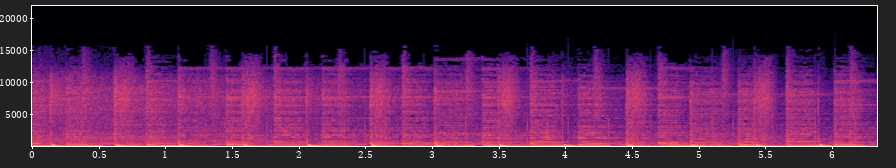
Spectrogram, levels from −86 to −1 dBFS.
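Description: From about 1.31 s right through to 6.2 s there's a train of clicks, a steady tick at about 6.6 per second, roughly thirty in all, poking around 10 dB above the sound. They're evenly spaced and alike, likely interference or a faulty connection or power supply.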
